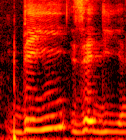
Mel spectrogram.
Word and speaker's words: bizi: BIZI. – Exactement, parce que basque, le Z se prononce comme un S en français.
